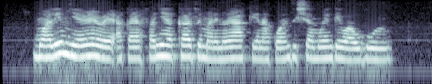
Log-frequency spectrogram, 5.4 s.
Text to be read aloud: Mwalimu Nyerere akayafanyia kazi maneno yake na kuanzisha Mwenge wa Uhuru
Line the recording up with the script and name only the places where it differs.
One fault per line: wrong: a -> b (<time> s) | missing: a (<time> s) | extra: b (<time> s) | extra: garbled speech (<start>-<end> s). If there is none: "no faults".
no faults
